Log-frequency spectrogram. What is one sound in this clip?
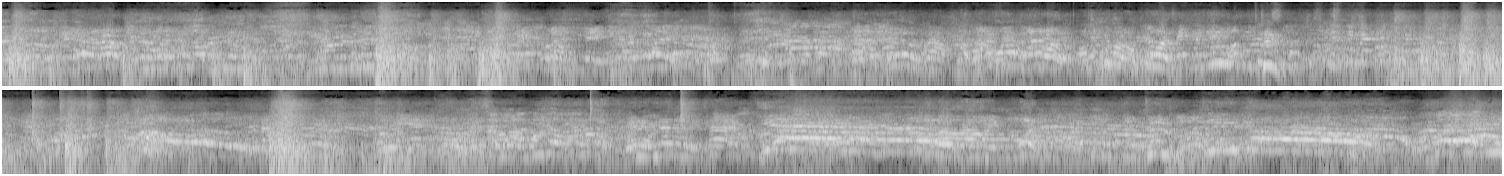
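A crowd of spectators shouts and cheers loudly in an echoing room.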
